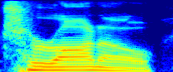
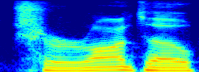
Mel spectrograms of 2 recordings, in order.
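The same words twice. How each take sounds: First: The second t is dropped. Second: The second t is clearly pronounced.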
